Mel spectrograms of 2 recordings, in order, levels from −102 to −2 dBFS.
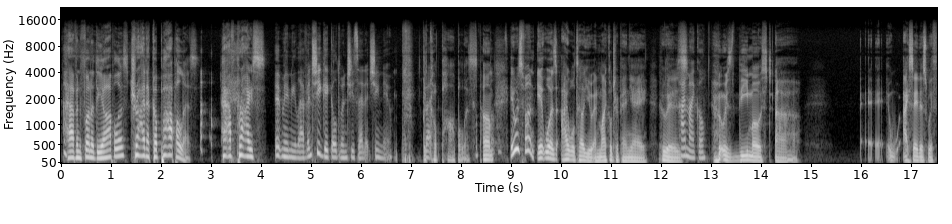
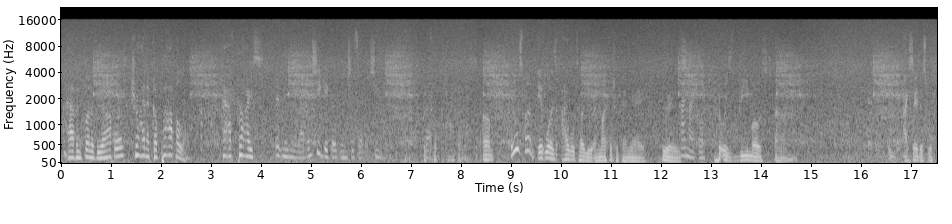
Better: first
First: none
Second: hiss; loud; throughout; 2 dB below the speech

